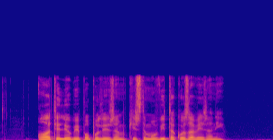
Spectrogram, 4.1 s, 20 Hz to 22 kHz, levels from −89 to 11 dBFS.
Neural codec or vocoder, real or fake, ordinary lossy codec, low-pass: none; real; none; 9.9 kHz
